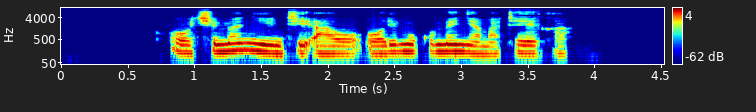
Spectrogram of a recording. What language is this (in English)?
Ganda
